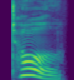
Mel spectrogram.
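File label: "toll", English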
